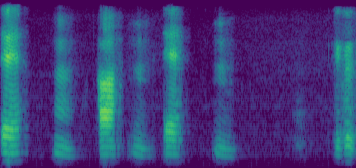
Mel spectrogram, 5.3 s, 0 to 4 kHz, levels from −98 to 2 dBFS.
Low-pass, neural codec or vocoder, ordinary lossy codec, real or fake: 3.6 kHz; none; AAC, 16 kbps; real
